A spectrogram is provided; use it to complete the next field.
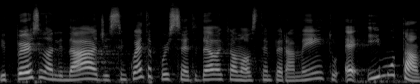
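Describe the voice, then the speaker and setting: This woman talks at a fairly quick pace with a fairly high pitch. Her intonation is lively. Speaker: speaker on mental health at church youth event. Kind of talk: talk to church youth group. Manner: loud.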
